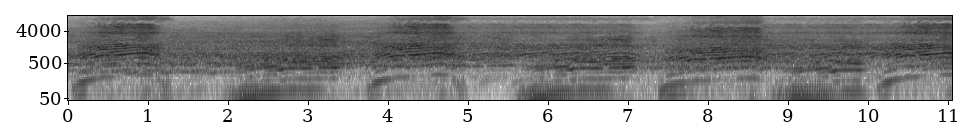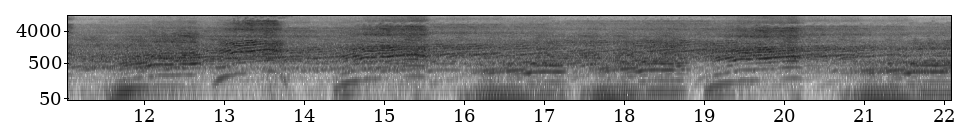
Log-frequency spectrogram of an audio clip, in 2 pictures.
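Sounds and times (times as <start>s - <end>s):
heavy low rumble: 1.8s - 22.0s
man groaning snore: 3.7s - 12.2s, 12.8s - 22.0s.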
